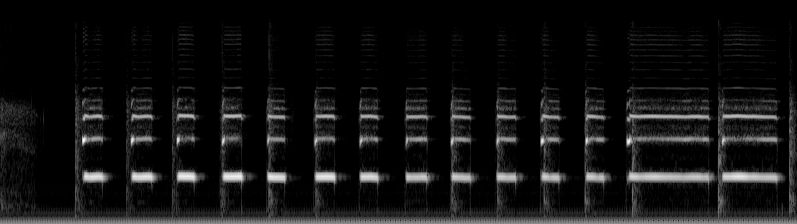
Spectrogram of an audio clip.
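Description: Soprano recorder playing a single pitch in a rhythm-reading exercise: a run of short tongued notes at about two a second, then two longer held notes at the end.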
